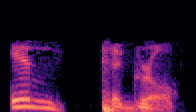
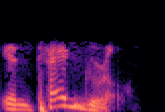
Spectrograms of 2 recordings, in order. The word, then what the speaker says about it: integral: He says, I've always pronounced integral with the emphasis on the first syllable, integral. But I keep hearing people on podcasts emphasizing the second syllable, and it's driving me crazy.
